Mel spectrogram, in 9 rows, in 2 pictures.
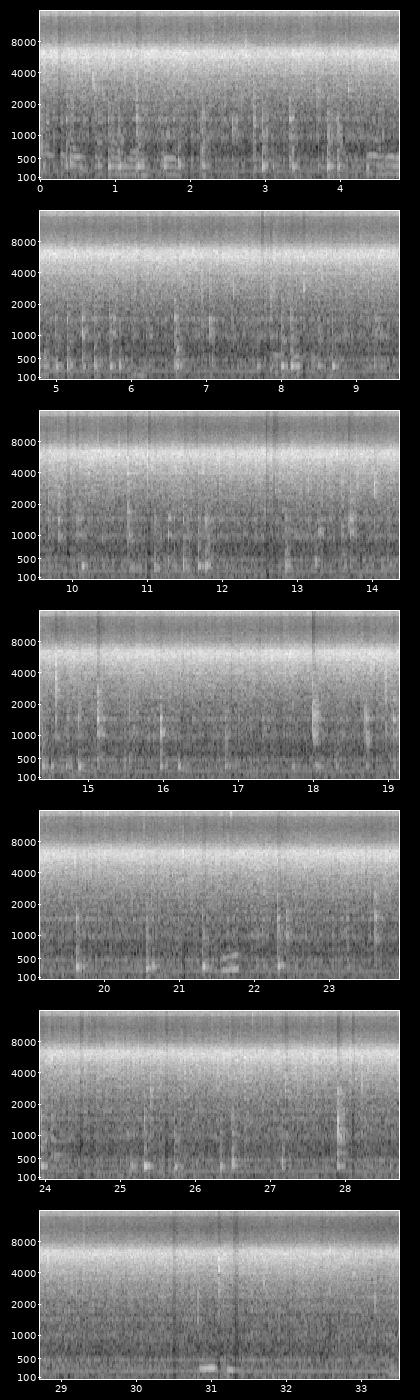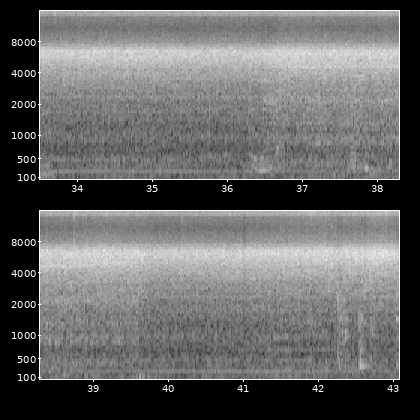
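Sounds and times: onions sizzling in oil: 0.0 - 43.0.

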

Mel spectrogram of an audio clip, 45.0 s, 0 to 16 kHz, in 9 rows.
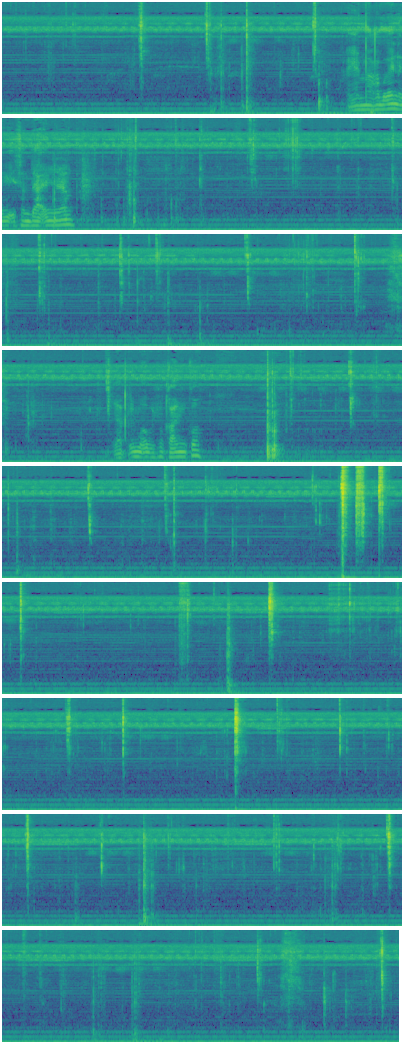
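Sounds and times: low electrical hum: 0.0 - 44.9
person chewing: 1.6 - 1.9, 6.9 - 12.0, 13.0 - 16.4, 18.6 - 21.2, 21.9 - 23.0, 28.2 - 28.5, 29.1 - 30.1, 34.2 - 35.4, 37.0 - 40.8, 42.4 - 44.9.

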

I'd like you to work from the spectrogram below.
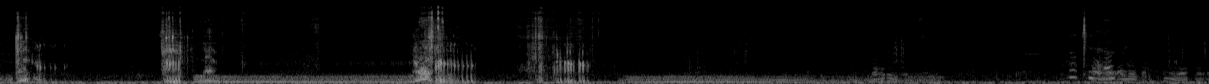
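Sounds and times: bobcat growling: 0.0 - 0.8, 1.6 - 9.5.

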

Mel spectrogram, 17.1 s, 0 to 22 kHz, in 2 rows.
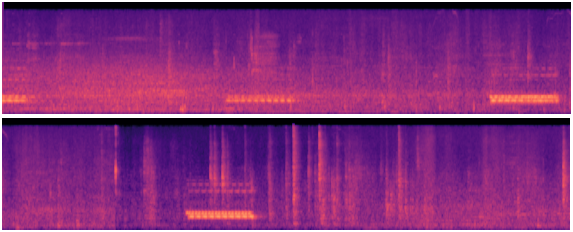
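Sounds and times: telephone ringing: 0.0 - 0.6, 3.3 - 4.5, 7.3 - 8.4, 11.3 - 12.4.

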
